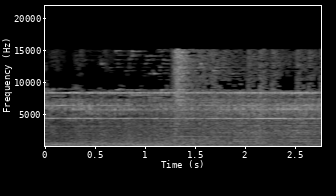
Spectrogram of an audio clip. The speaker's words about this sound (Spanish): Al sonar el despertador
